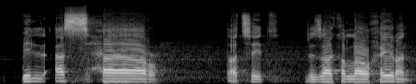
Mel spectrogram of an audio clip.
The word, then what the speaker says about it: بالأسحار: Don't say أسحار, يعني it's not صاد, this is سين. بالأسحار.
